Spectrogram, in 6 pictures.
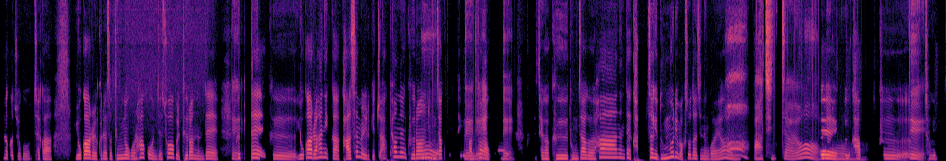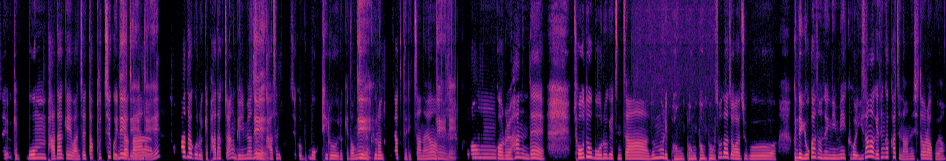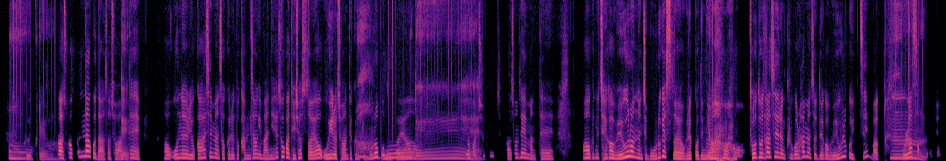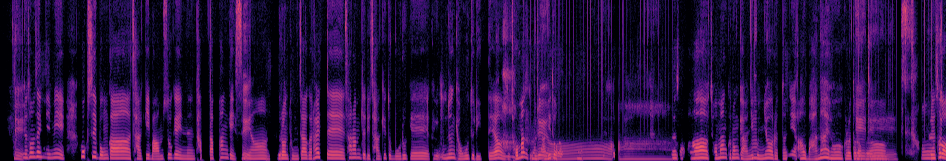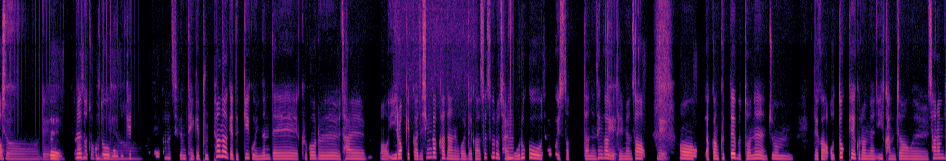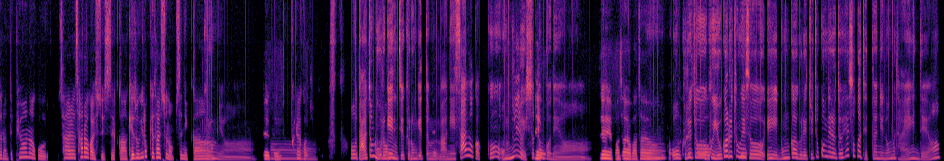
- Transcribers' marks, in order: distorted speech; gasp; gasp; laugh; other background noise; tapping; gasp; unintelligible speech; unintelligible speech
- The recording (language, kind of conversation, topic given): Korean, advice, 감정이 억눌려 잘 표현되지 않을 때, 어떻게 감정을 알아차리고 말로 표현할 수 있을까요?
